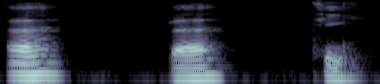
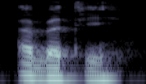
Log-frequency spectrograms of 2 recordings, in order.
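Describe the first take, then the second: First: "Abati" very slowly, as a, ba, ti apart; short syllables, separated. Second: "Abati" run together with short vowels; short sounds, joined. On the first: Teacher drills short sounds for learners, syllable by syllable. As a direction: leave gaps between short syllables of "Abati". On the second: Teacher drills short sounds for learners, joined up. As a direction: say "Abati" as one short word. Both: Shown as a demonstration. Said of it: "still short sounds".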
